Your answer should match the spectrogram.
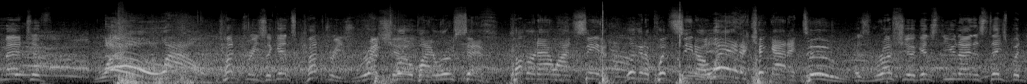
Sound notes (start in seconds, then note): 1.1 body thudding; 4.7 hands thudding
